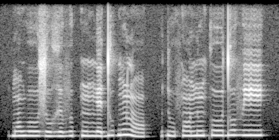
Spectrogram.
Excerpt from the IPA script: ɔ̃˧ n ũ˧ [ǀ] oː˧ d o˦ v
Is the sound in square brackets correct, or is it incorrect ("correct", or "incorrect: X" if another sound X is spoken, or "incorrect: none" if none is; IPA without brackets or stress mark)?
incorrect: k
